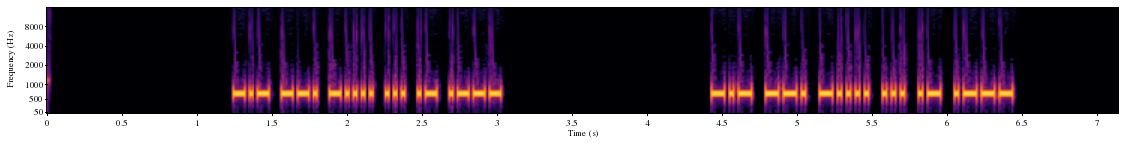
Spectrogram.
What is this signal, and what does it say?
Morse code, heard as a keyed tone, about 37 wpm, 700 Hz. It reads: KG6SAJ KG6SAJ
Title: Speed Racing - USA 2x3 Call Signs 30wpm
